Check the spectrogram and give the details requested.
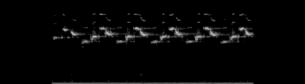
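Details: Female European goldfinch calling to stir a silent male into song: a rapid, high twittering chatter of thin, bright chirps lasting about two seconds, with no other sounds.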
